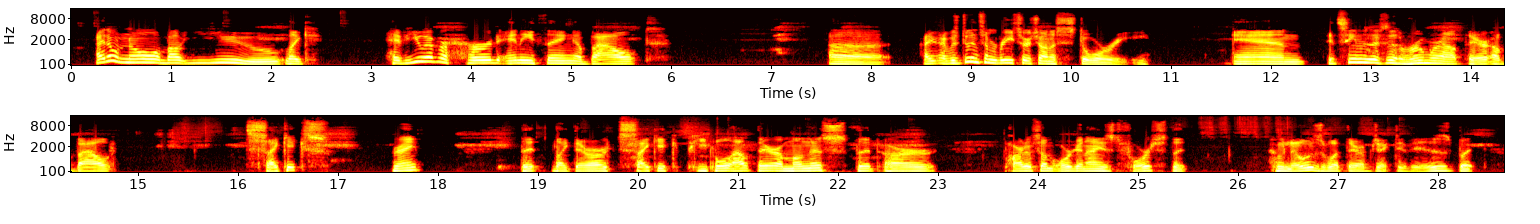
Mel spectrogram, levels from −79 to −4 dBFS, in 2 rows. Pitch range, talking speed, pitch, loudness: 125-170 Hz, 120 wpm, 140 Hz, -12 LUFS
